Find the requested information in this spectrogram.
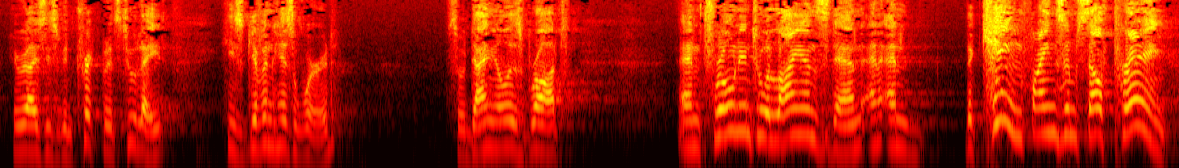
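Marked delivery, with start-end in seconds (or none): none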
